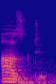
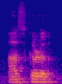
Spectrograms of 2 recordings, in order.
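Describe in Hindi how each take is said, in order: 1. अंत में नरम ट ध्वनि है। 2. अंत में भारी ड ध्वनि है। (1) "ट करना है, ड नहीं।" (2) "ऐसा नहीं।"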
